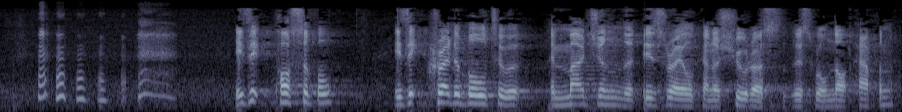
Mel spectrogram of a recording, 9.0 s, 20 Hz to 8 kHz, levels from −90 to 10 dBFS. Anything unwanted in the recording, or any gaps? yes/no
yes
